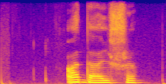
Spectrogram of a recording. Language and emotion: Russian, neutral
